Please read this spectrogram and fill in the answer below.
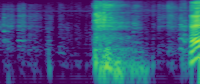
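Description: A man's voice in a church hall: a short breathy laugh about a second in, then a rising, drawn-out "amen" beginning near the end.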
